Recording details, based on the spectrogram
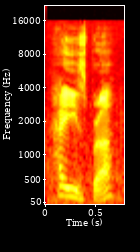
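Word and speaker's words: Happisburgh: sea is clearly winning hazb or as it's spelled harisburg the cliffs are retreating at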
